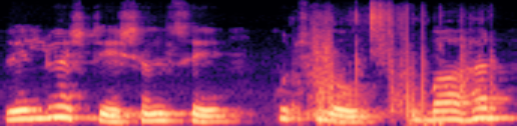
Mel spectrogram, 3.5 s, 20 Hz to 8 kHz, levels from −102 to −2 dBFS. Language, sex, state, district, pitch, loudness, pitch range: Hindi, male, Rajasthan, Bikaner, 190 Hz, -13 LUFS, 150-210 Hz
